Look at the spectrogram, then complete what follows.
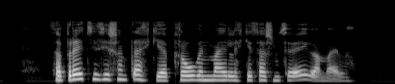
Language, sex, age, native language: Icelandic, female, 30-39, Icelandic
